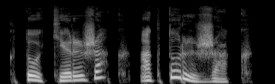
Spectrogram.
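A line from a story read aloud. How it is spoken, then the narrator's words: Angry outburst. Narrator (Russian): Вспыхнула сердито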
